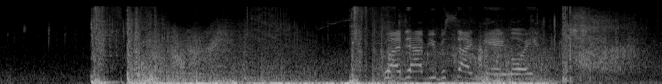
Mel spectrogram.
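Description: A loud explosion bursts and rumbles.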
